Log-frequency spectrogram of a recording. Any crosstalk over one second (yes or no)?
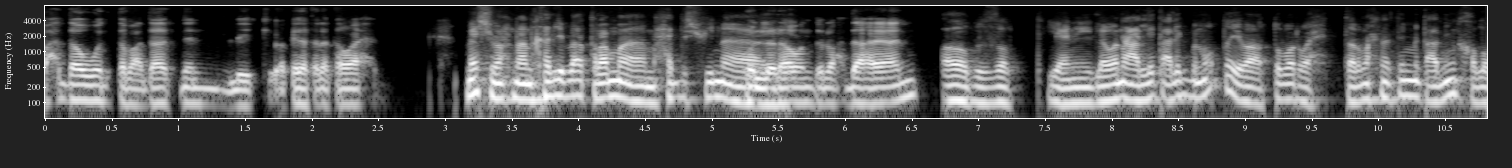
no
